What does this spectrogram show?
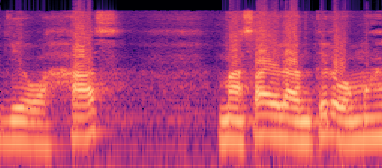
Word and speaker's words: Jehoahaz: Esa es la manera como se pronuncia Joacás en el hebreo, se pronuncia así, Jehoahaz.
